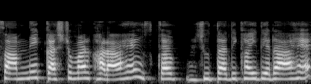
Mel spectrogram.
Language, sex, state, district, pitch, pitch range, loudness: Hindi, female, Bihar, Vaishali, 260 Hz, 255-280 Hz, -11 LUFS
